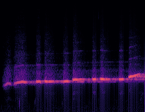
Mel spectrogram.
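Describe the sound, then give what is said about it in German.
A man whistles as he walks away, holding a clear tune close to a single pitch, with breathy accents and a slight upward lift near the end. “Da geht er und pfeift.”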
